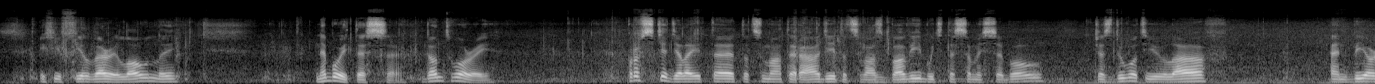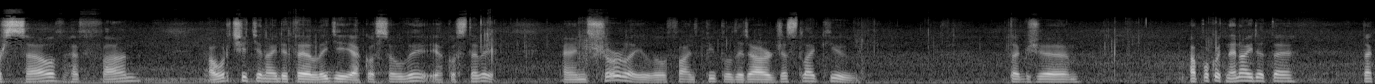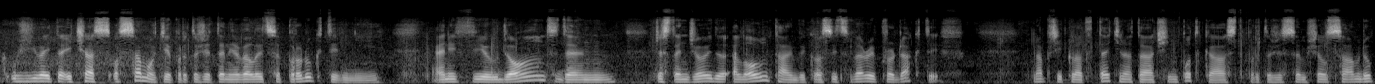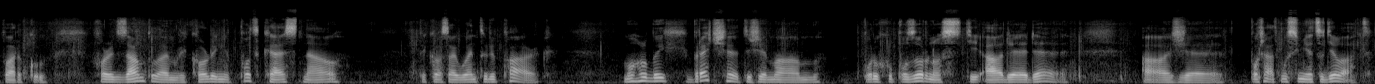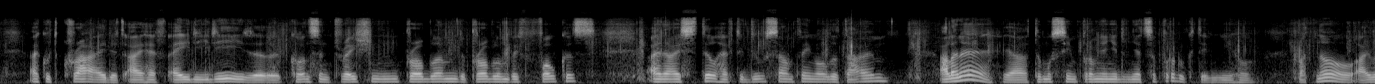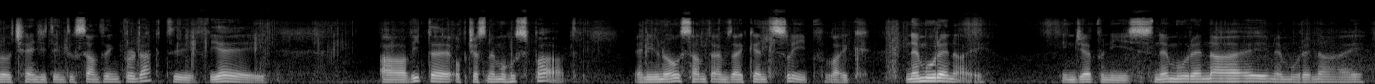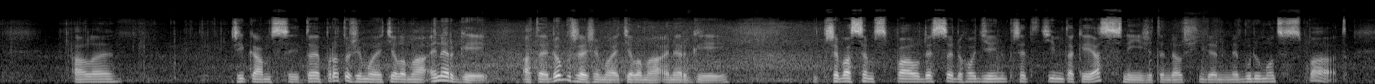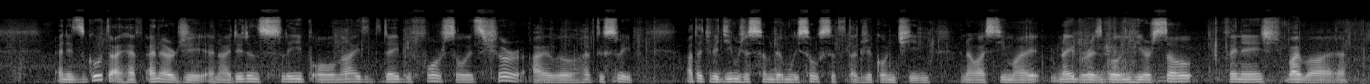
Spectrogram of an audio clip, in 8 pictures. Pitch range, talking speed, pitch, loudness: 110-130 Hz, 145 wpm, 120 Hz, -21 LUFS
